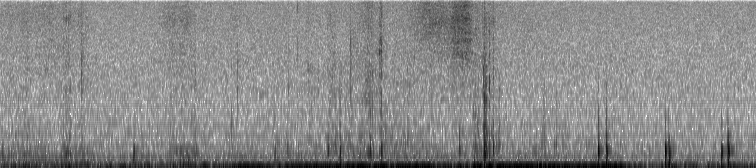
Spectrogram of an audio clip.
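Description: Fingertips and nails tap and scratch the suede of an empty black suede ankle boot with metal buckles. Soft, dull taps and brief scratchy strokes sit over a steady low rumble, with a few faint bright hisses.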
